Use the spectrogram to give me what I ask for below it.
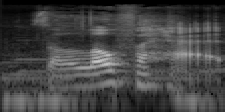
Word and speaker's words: Zelophehad: Zehibahab. Lord, I don't even know how to pronounce it. Zelophehad.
